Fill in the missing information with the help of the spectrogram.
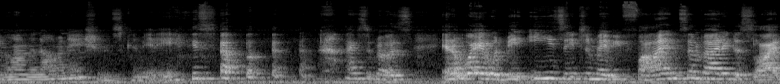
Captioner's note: laughs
